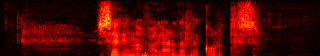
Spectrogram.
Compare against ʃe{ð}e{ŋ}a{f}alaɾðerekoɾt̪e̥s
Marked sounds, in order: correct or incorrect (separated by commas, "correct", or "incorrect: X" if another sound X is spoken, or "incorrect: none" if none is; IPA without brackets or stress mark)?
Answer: incorrect: ɣ, correct, correct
